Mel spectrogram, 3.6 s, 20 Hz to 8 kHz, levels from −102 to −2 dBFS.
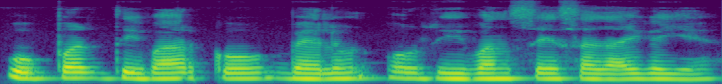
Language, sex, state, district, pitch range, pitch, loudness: Hindi, male, Jharkhand, Deoghar, 150-160 Hz, 150 Hz, -17 LUFS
